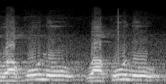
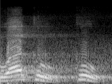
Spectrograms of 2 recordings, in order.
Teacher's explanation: Huruf qaf dan kaf kita tahu berdekatan makhrajnya dan sifatnya ada perbedaan, di antaranya adalah kalau qaf itu jahr sedangkan kaf itu hams. Makanya tatkala mengucapkannya, contoh misalkan di sini kita contohkan wa kulu, ini harusnya kaf.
